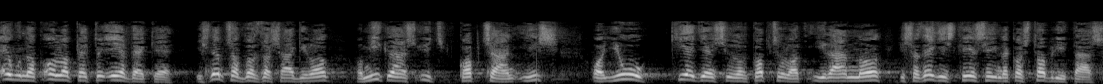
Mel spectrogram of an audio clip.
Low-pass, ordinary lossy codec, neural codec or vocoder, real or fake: none; none; none; real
